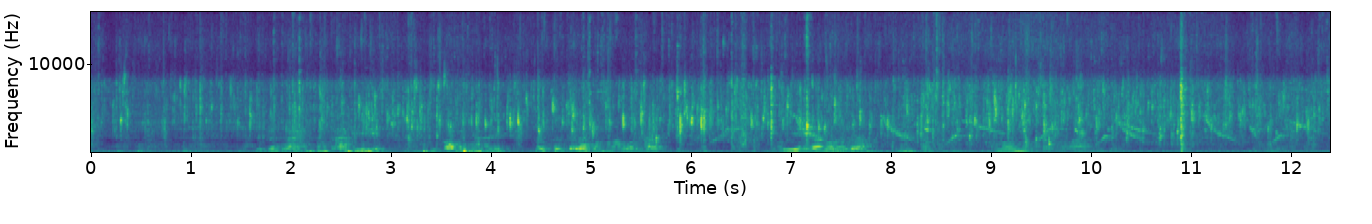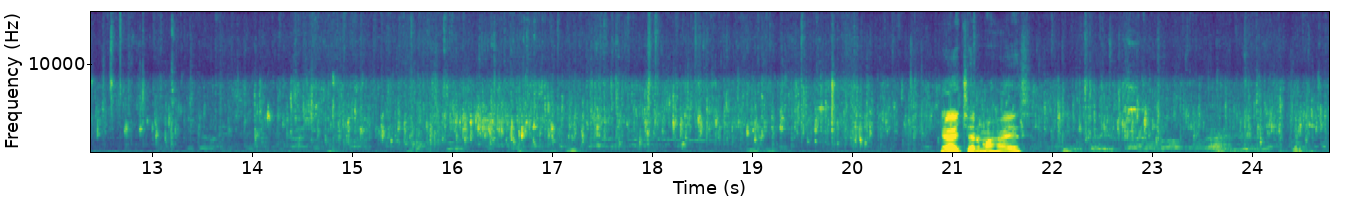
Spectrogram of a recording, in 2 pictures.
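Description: Food sizzles in hot oil in a frying pan.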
